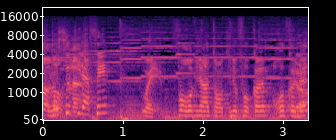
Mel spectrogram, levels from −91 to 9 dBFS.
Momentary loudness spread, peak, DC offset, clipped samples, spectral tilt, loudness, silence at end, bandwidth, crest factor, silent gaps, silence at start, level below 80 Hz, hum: 5 LU; -6 dBFS; under 0.1%; under 0.1%; -4.5 dB/octave; -22 LUFS; 0 s; 16.5 kHz; 16 dB; none; 0 s; -38 dBFS; none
